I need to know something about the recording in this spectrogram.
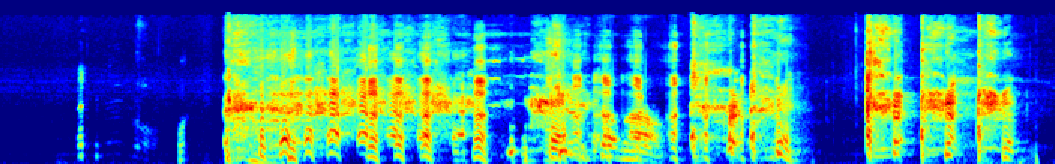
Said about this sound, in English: I went into a coughing fit. I started laughing so hard.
